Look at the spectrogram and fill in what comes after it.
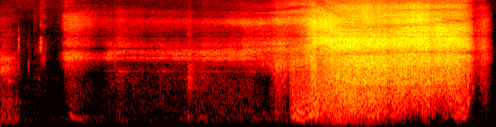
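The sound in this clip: A human voice imitates a snake's hiss: a few faint breathy sounds come first, then one loud, sustained hiss of about a second cuts off sharply.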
